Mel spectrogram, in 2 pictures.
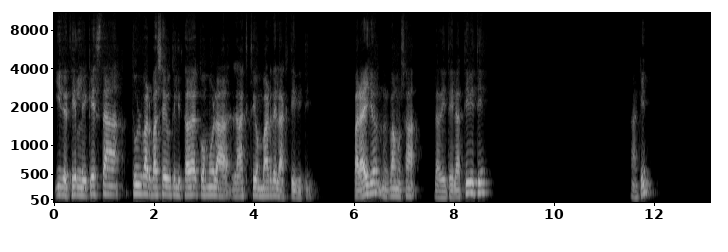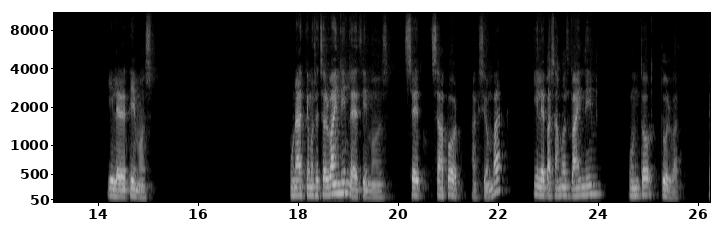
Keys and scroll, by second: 21.7 Return, 25.0 Return.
